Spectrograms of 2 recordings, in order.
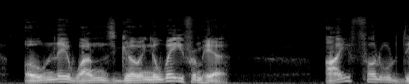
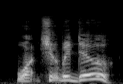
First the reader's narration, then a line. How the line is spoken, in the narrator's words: he cried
